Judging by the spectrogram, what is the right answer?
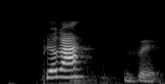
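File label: "safe", Mandarin; ping2an1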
